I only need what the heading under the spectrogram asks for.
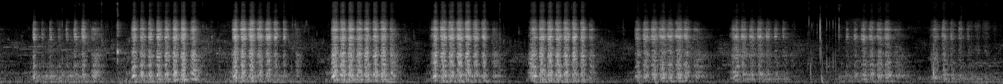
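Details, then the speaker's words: Whirlpool top-load washer while washing: loud groan in a bleating rhythm with each agitation stroke; worn, loose drive pulley. "esta lavadora la trajo el cliente ahí tenemos el modelo tiene un ruido ahora tengo lavando"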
